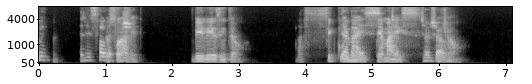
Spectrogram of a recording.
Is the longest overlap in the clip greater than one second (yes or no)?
yes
